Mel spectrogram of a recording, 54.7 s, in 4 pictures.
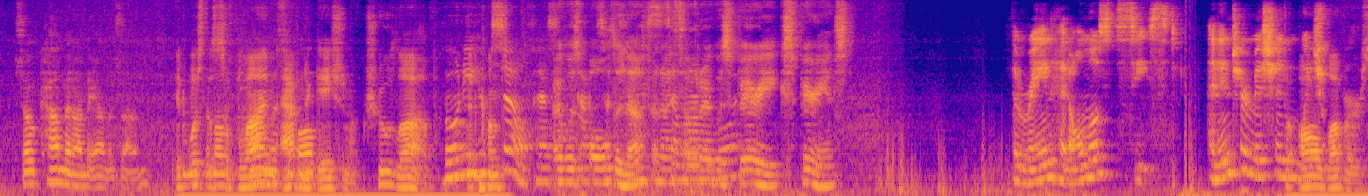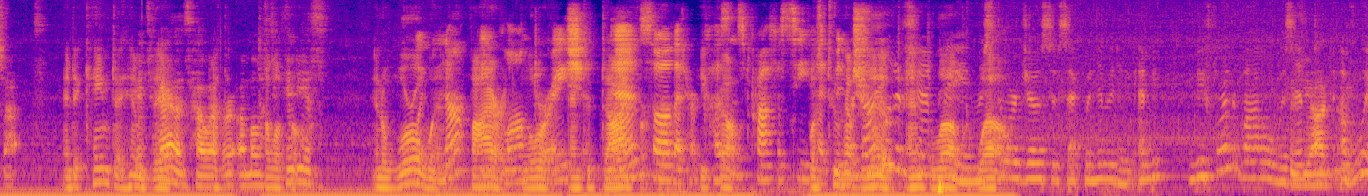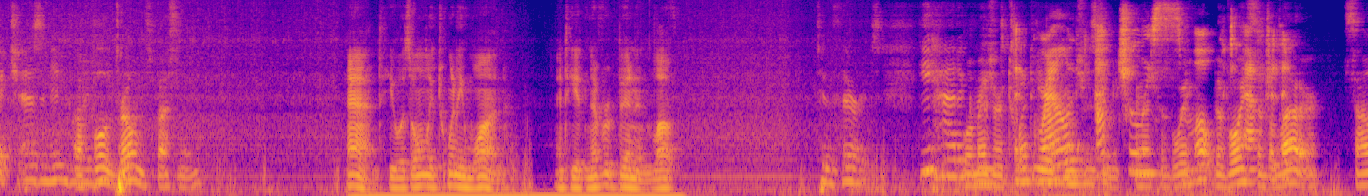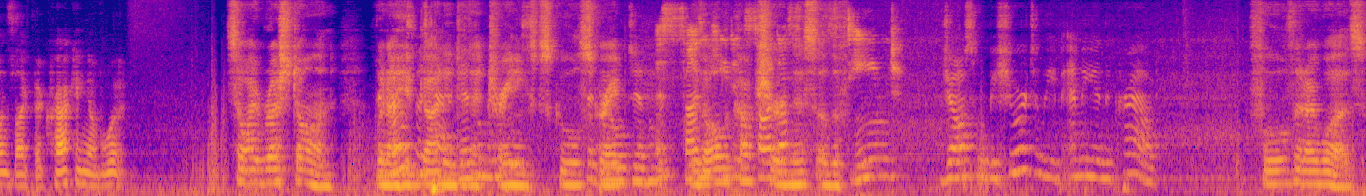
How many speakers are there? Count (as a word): five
